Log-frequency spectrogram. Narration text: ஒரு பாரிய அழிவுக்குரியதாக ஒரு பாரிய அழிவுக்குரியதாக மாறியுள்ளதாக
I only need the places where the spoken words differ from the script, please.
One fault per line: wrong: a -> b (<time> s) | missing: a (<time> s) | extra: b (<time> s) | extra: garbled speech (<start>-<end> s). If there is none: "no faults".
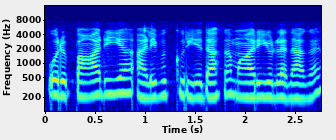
missing: ஒரு பாரிய அழிவுக்குரியதாக (1.9 s)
